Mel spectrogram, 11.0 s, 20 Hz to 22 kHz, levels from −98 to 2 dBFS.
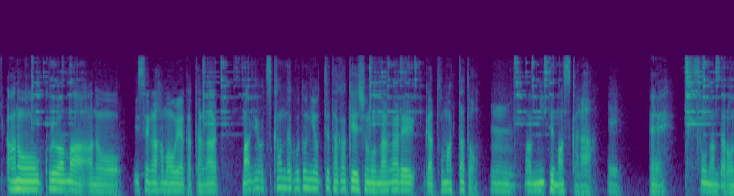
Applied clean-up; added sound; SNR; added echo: neural mask model RNNoise.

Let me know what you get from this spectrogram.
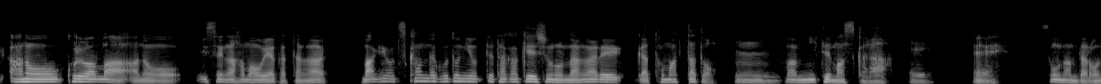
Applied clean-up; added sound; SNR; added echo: neural mask model Resemble Enhance denoiser.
